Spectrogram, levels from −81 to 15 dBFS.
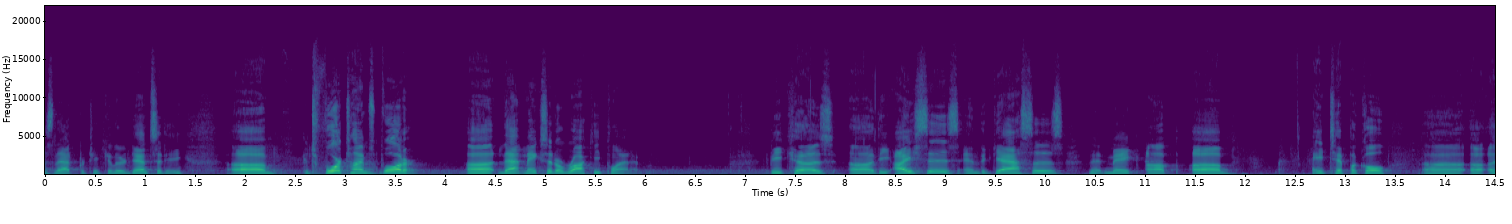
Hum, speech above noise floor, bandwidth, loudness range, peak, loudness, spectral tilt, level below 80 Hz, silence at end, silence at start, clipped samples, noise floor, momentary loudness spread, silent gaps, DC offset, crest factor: none; 32 dB; 15.5 kHz; 6 LU; -6 dBFS; -27 LUFS; -5.5 dB/octave; -60 dBFS; 0 s; 0 s; under 0.1%; -59 dBFS; 17 LU; none; under 0.1%; 22 dB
